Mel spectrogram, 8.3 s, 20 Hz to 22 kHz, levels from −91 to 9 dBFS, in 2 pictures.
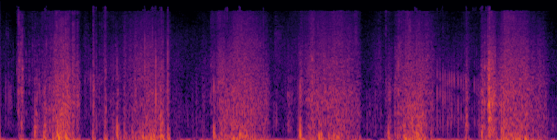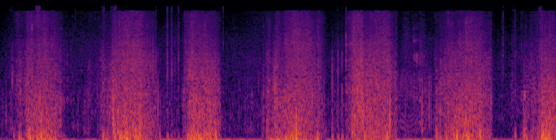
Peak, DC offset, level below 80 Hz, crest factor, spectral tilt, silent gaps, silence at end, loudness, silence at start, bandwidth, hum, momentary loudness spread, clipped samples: -8 dBFS; under 0.1%; -38 dBFS; 24 dB; -4.5 dB/octave; none; 0 s; -34 LUFS; 0 s; 18 kHz; none; 8 LU; under 0.1%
